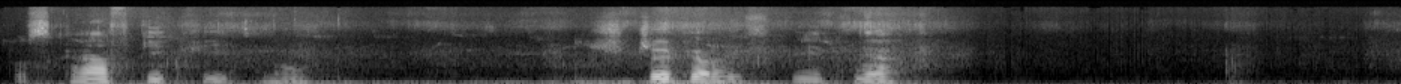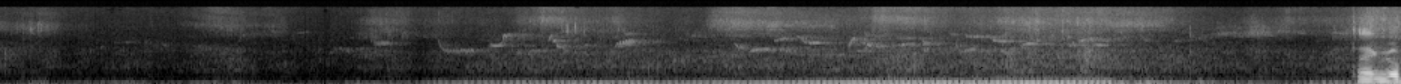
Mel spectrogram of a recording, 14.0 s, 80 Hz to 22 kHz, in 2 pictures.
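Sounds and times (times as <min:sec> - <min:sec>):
birds chirping: 0:00.0 - 0:05.1, 0:06.0 - 0:14.0
low rumble: 0:09.2 - 0:13.8.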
